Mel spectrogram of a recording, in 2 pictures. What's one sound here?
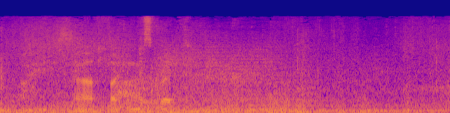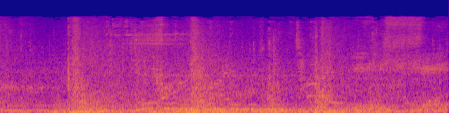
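Magic spells whoosh and crackle in short bursts.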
